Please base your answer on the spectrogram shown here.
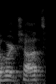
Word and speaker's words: horchata: english lessons too because the h is silent in spanish what's what's in horchata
